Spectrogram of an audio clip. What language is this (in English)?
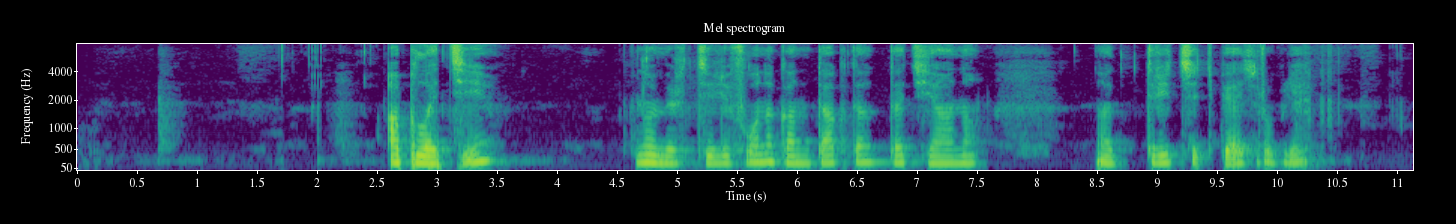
Russian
